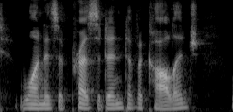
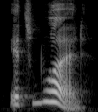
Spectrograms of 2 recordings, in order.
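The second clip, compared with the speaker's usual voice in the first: much higher, thrilled cry of recognition; delighted recognition; 13 semitones higher than usual. Retold or imitated. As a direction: shout it as the penny drops. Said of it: "cried Moody".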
